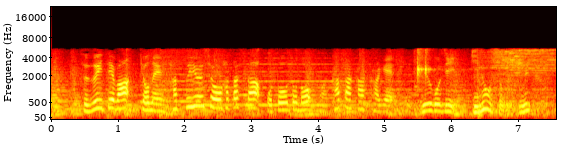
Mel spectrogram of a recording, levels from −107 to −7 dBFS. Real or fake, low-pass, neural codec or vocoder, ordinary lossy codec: real; 5.4 kHz; none; MP3, 32 kbps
